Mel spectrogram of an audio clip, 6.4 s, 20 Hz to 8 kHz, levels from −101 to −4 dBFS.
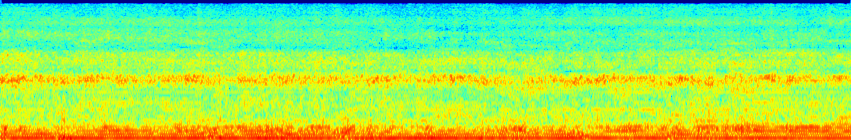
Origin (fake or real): fake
